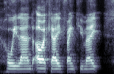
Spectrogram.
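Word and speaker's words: Højlund: It's pronounced Hoyland.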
